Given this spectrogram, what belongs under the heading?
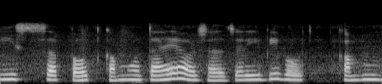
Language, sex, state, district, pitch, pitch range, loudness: Hindi, female, Bihar, West Champaran, 210 Hz, 190-225 Hz, -17 LUFS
